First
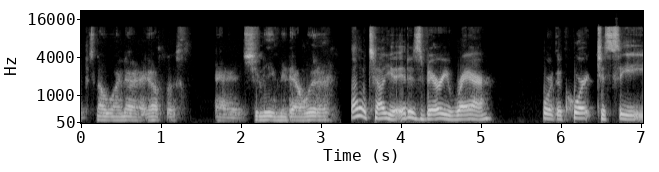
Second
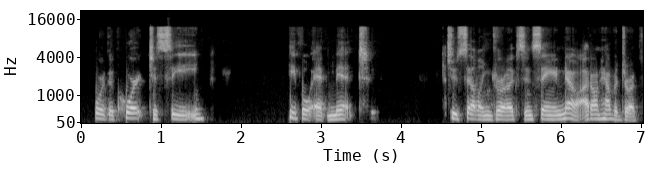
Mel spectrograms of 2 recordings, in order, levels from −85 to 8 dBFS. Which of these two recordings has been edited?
first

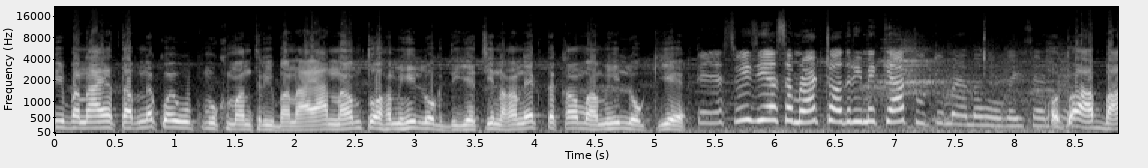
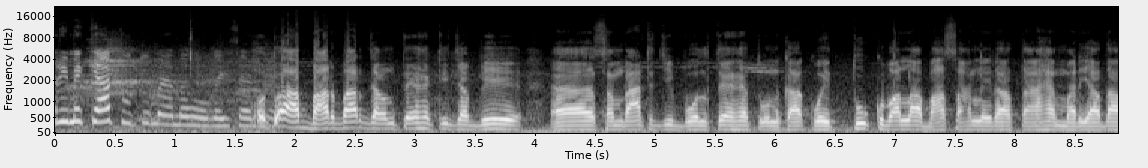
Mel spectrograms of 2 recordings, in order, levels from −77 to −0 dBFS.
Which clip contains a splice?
first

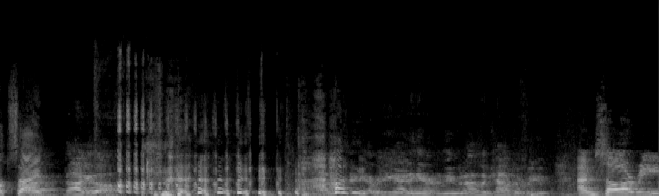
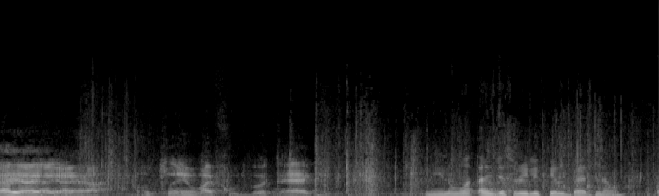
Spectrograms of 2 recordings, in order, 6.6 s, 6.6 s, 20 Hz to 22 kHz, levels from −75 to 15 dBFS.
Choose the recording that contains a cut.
first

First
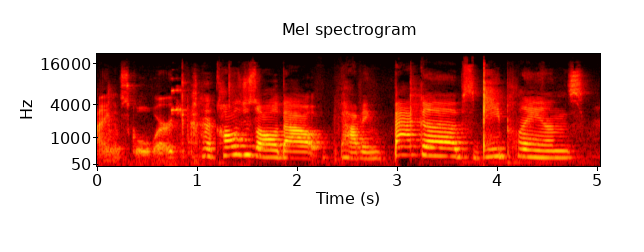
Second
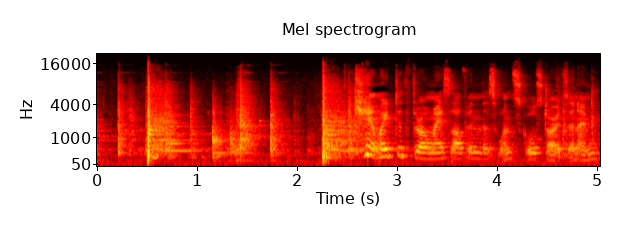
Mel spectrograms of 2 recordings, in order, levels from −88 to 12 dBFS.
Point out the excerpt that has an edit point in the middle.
first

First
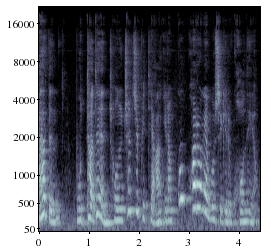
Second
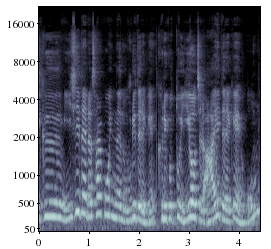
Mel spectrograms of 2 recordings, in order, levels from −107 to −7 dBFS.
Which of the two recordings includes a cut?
second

